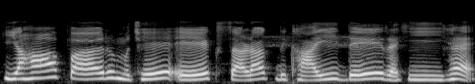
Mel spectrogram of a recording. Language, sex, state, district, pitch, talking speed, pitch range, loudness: Hindi, female, Madhya Pradesh, Katni, 245 Hz, 115 wpm, 215-260 Hz, -12 LUFS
